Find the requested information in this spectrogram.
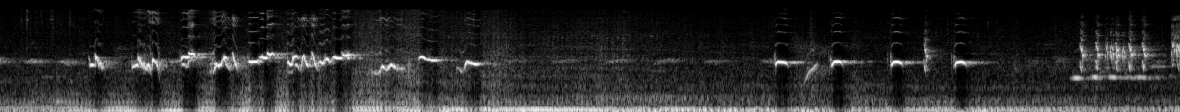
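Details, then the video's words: Two competition-class captive greater green leafbirds with mimicry-rich song used to spur other birds: a rapid jumble of varied whistled notes, then four evenly spaced sharp upswept whistles, all over a constant low rumble like passing traffic. "Kicau burung cucak ijo gacor, prestasi, full masteran. buat pancingan dijamin ikut Gacor"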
